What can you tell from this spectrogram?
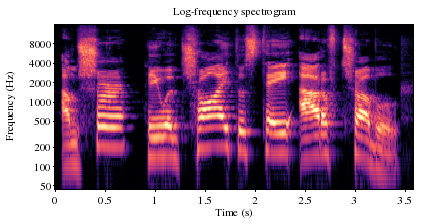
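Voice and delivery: slow teaching read, "travel" and "train" with "chr"; slow, careful model with "try" as "chry", "trouble" as "chrubble"; American TR model sentences. Shown as a demonstration. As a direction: read slowly, making "country" and "traditions" carry a "chr" sound. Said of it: "تعالوا بقى ناخد كده بعض الأمثلة على بعض الجمل".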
